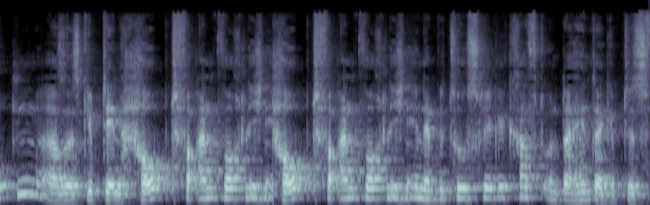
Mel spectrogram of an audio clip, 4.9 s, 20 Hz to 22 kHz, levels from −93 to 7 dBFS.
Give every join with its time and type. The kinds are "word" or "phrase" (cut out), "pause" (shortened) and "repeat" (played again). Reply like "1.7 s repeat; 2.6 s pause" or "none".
2.1 s repeat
